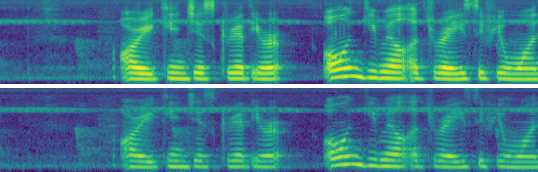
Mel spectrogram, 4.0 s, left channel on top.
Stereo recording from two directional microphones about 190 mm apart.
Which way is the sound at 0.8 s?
40° left (ahead or behind).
